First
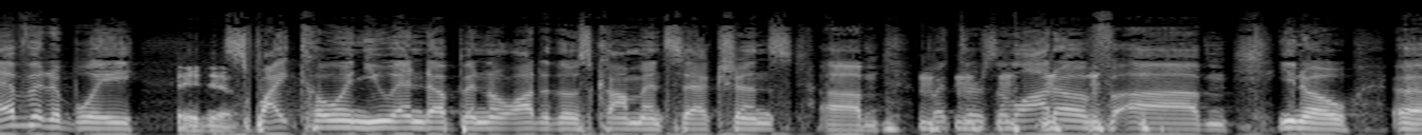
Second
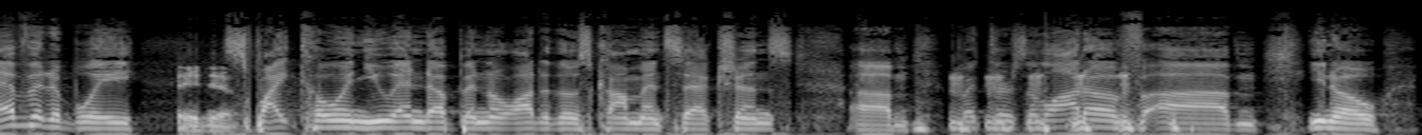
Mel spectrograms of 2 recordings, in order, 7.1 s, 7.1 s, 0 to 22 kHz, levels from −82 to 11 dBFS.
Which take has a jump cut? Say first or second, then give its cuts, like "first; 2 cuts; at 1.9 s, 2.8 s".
first; 1 cut; at 4.0 s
